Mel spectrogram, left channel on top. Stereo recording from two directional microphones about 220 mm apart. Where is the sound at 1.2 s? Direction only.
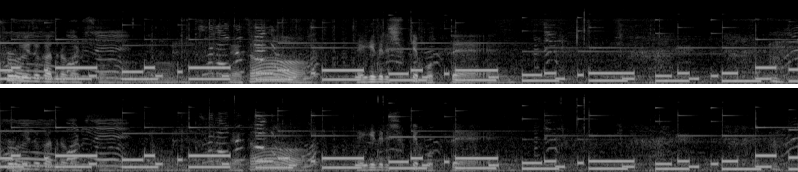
10° right (ahead or behind).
